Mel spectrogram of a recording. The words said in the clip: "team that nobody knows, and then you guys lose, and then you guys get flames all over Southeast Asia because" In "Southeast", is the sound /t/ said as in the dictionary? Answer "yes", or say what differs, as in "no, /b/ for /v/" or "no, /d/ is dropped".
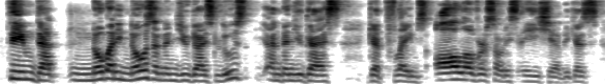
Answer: no, /t/ is dropped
